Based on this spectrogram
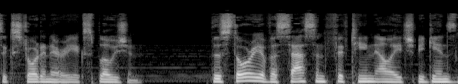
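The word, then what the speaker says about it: ASAS-SN: That day, the all sky automated survey for supernovi or azasen, pronounced assassin, detected a new point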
